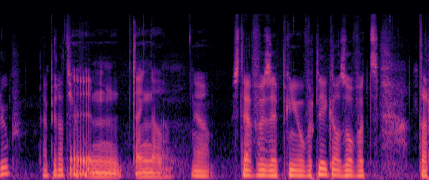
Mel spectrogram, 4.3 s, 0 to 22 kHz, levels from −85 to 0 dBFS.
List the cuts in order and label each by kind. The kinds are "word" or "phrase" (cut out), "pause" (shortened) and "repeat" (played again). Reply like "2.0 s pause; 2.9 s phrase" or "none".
1.6 s word; 2.9 s word; 3.2 s word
